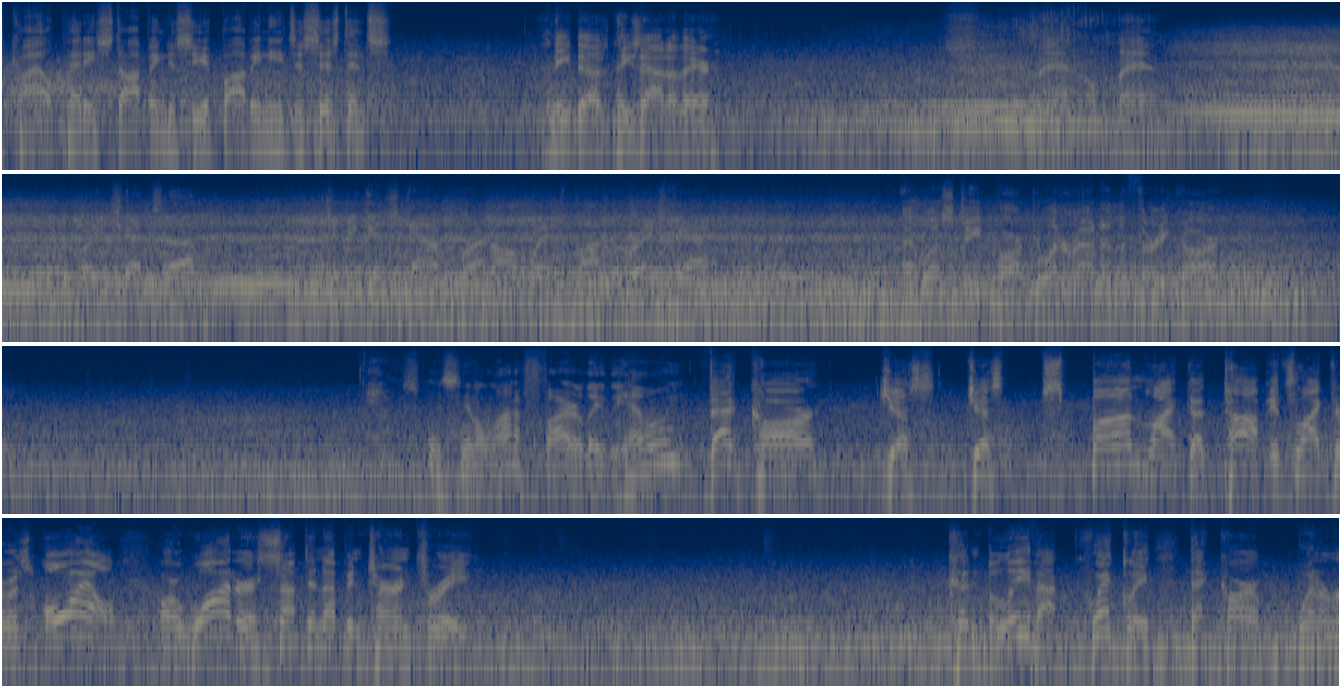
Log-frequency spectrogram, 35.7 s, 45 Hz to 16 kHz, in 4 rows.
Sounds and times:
Car passing by: 0:05.4 - 0:17.9.

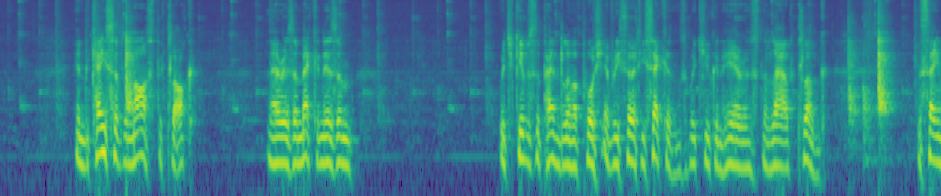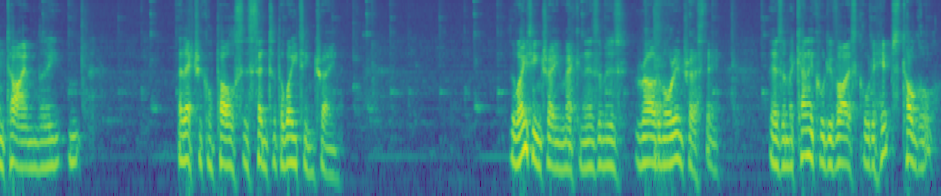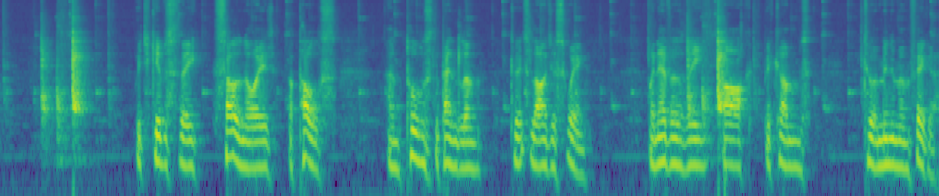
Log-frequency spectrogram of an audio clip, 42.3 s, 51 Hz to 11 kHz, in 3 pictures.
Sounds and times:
Speech: 0:01.2 - 0:03.0, 0:04.0 - 0:05.4, 0:07.6 - 0:12.5, 0:13.8 - 0:15.5, 0:16.8 - 0:19.3, 0:21.8 - 0:25.0, 0:25.7 - 0:28.2, 0:30.3 - 0:33.4, 0:34.0 - 0:37.2, 0:38.0 - 0:40.5, 0:41.2 - 0:42.3.

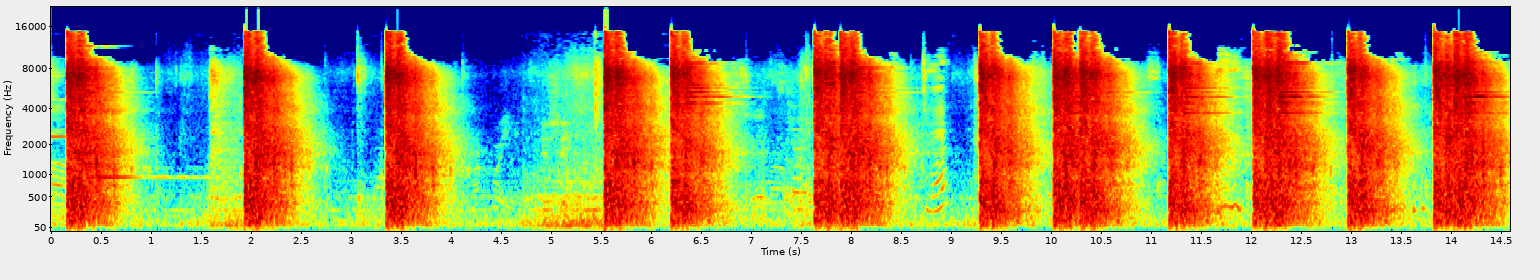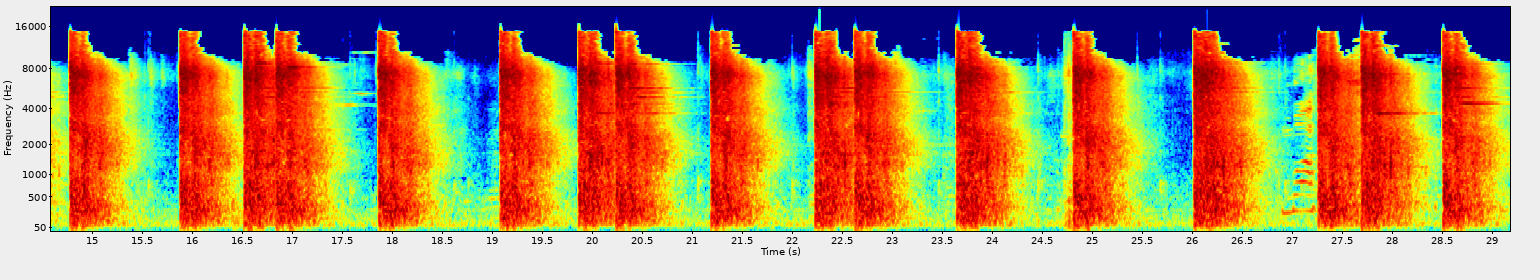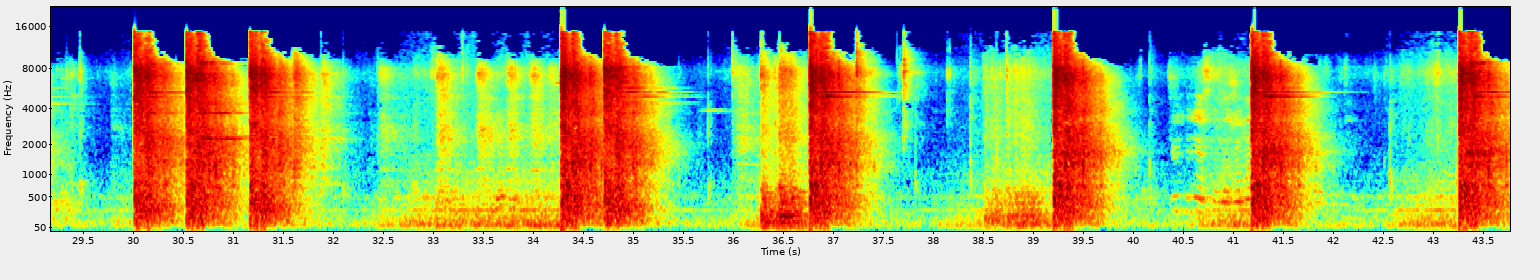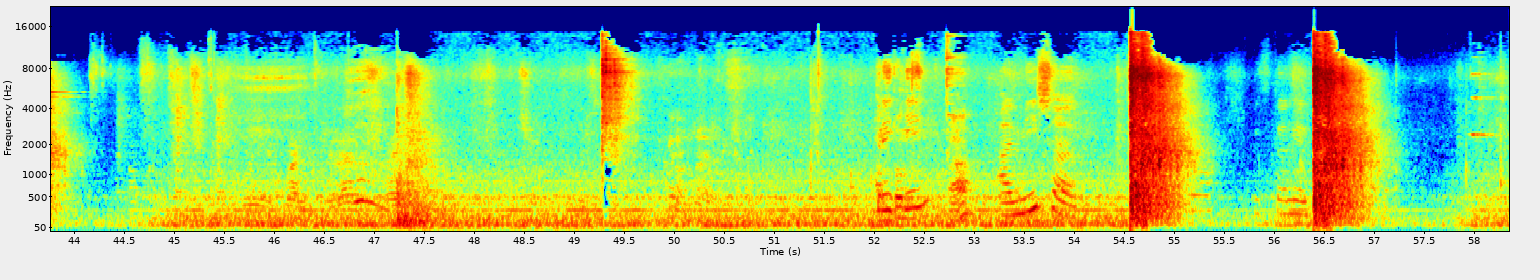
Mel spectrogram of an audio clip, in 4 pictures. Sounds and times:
Gunshot, gunfire: 0:00.2 - 0:00.8, 0:01.9 - 0:02.7, 0:03.3 - 0:04.1, 0:05.5 - 0:06.9, 0:07.6 - 0:08.6, 0:09.3 - 0:29.2, 0:30.0 - 0:31.9, 0:34.3 - 0:35.4, 0:36.5 - 0:37.5, 0:39.2 - 0:39.9, 0:41.1 - 0:41.9, 0:43.2 - 0:44.0, 0:54.6 - 0:55.2, 0:56.4 - 0:57.2.

